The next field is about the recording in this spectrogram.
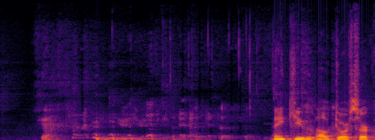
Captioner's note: chuckling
